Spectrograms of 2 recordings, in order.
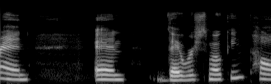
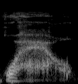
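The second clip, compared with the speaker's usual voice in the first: whispered awe; 5 semitones lower, 8 dB quieter than usual. Retold or imitated. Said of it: "I was like".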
